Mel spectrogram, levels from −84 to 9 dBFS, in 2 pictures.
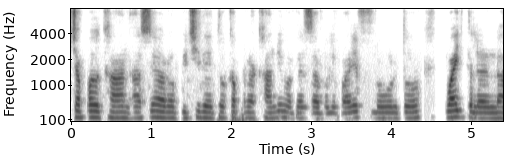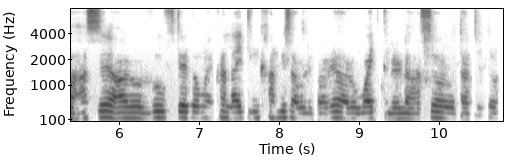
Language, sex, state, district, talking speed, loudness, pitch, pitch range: Nagamese, male, Nagaland, Dimapur, 190 wpm, -24 LUFS, 150 Hz, 145-155 Hz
